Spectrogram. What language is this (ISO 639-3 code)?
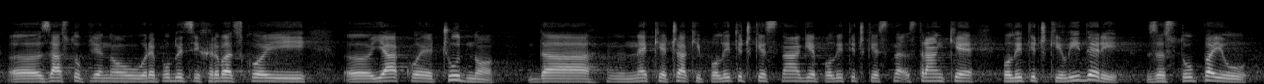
srp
